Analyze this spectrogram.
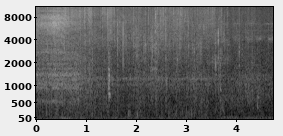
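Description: Wood campfire crackling faintly, with scattered small pops over a soft outdoor background and a brief rustle of leaves near the start.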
